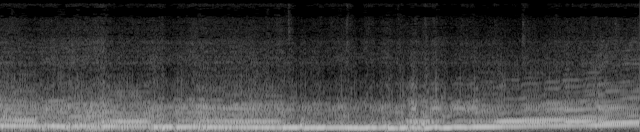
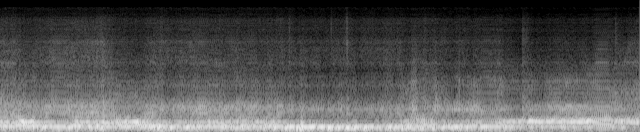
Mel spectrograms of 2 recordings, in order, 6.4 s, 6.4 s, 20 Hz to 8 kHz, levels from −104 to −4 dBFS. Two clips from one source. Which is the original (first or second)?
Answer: first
